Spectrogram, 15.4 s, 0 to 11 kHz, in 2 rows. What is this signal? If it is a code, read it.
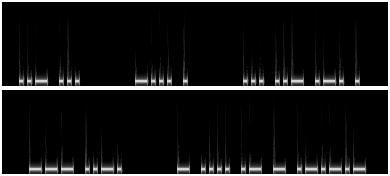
Morse code, heard as a keyed tone, about 15 wpm, 700 Hz. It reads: US BE SURE OF THAT.
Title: 2x Word-Spacing - Sentences from Top 300 Words - 15wpm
